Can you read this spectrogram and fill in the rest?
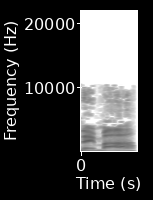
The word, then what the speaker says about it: Neymar: Give me it again. – Neymar. – It's almost a Nomar. – Neymar. Yeah. Neymar.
